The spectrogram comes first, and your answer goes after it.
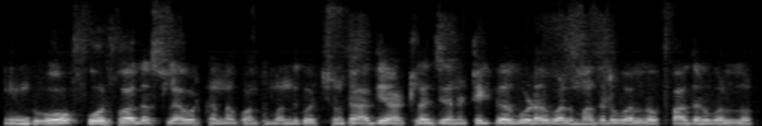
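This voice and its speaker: A man's voice: lowish voice, flat delivery, very fast, warm tone. A man presenting an informal unscripted explainer, repeating and rephrasing points and mixing in English terms. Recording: dull, lo-fi sound.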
